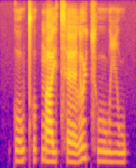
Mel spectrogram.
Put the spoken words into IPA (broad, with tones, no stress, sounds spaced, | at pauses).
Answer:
k o˨˥ w t̪ʰ ʊ˨˥ k̚ m aː˨ j t͡sʰ ɛː˨˩ l ɵ˥ ɥ t͡sʰ uː˨ w iː˨ w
